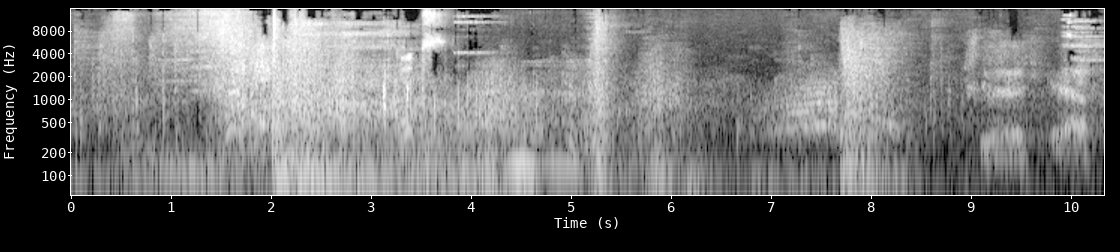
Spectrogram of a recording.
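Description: Magic blasts crackle and whoosh in quick bursts.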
